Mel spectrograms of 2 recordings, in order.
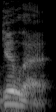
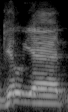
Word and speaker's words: Gilead: onto the Elders of gillad am I saying it right Gilead gillad which one Gilead I'm Gilead yeah Gilead and JEA said onto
